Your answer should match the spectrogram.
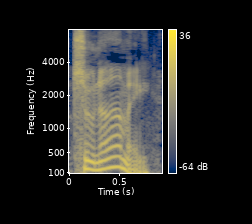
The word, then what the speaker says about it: tsunami: And I said to my wife, "You know, they're carrying on like they're expecting a tsunami."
